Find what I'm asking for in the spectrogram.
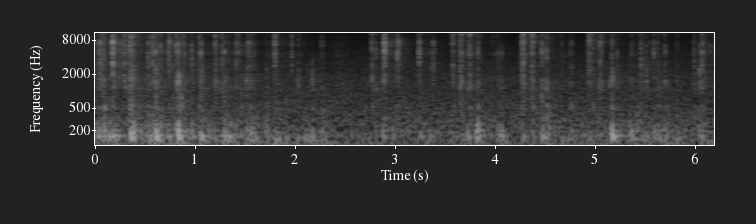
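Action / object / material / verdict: tap / plastic laptop keyboard / plastic / none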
